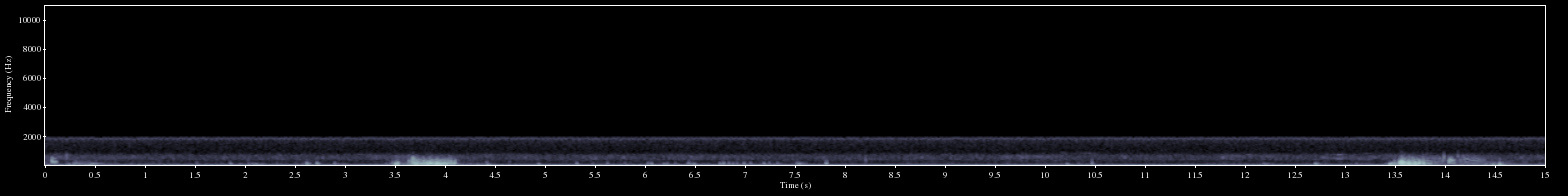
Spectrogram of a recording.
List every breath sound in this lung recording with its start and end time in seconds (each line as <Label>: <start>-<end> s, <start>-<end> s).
Inhalation: 3.32-4.18 s, 13.44-14.70 s
Crackles: 3.32-4.18 s, 13.44-14.70 s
